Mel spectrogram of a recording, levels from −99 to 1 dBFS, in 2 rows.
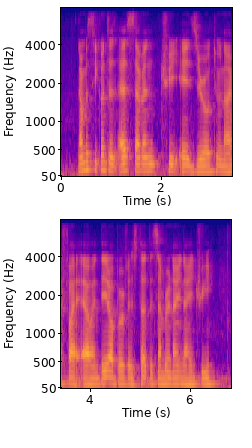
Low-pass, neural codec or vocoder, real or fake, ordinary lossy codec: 7.2 kHz; vocoder, 22.05 kHz, 80 mel bands, Vocos; fake; none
